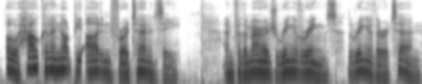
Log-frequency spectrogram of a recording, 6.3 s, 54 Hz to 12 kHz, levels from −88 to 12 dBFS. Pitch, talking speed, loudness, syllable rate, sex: 110 Hz, 190 wpm, -18 LUFS, 5.2 syllables/s, male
